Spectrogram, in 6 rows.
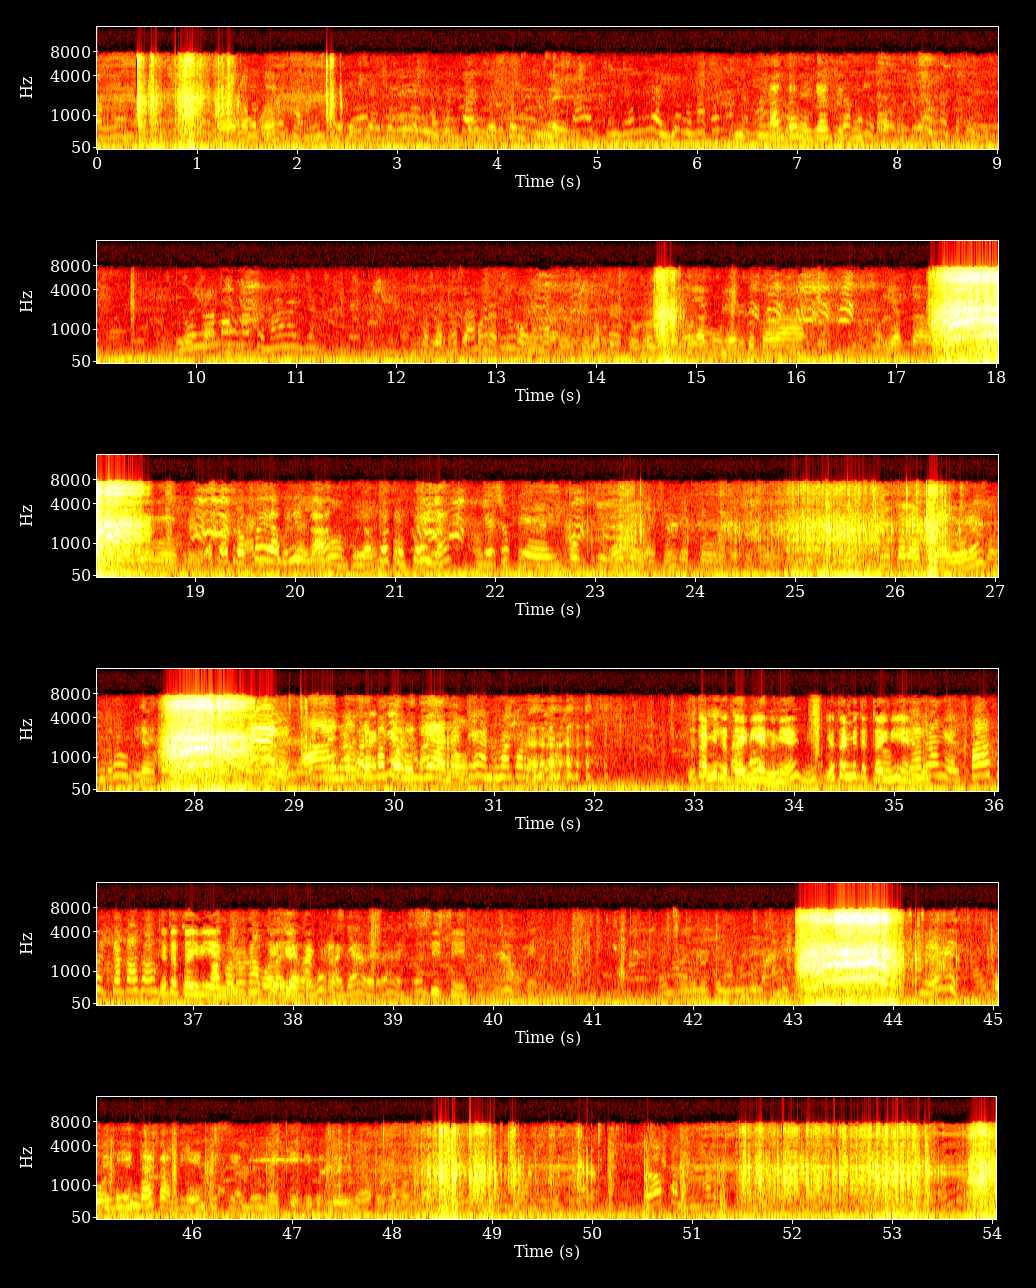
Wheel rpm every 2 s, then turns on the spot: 0, 0, 0, 0, 0, 0, 0, 0, 30, 20, 0, 0, 10, 20, 20, 0, 0, 0, 0, 0, 0, 50, 10, 0, 10, 0, 10.
24-26 28-30 42-46 48-50 52-54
